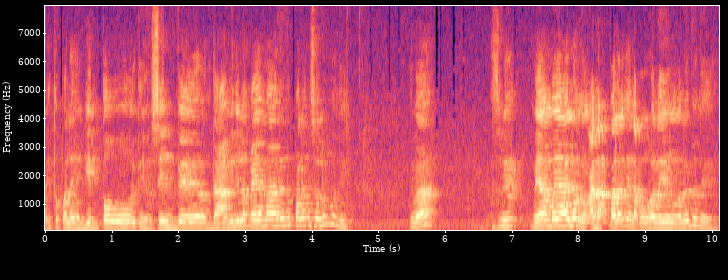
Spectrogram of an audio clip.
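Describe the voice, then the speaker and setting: A man's voice: high voice, echoey room, highs cut off, a little hiss or hum. A male pastor with a Filipino accent, preaching a Bible study in a chatty way, asking his listeners questions and reading old scripture verses aloud. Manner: conversational preaching with rhetorical questions, reads King James verses aloud. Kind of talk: Baptist sermon, Bible study. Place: church hall.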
